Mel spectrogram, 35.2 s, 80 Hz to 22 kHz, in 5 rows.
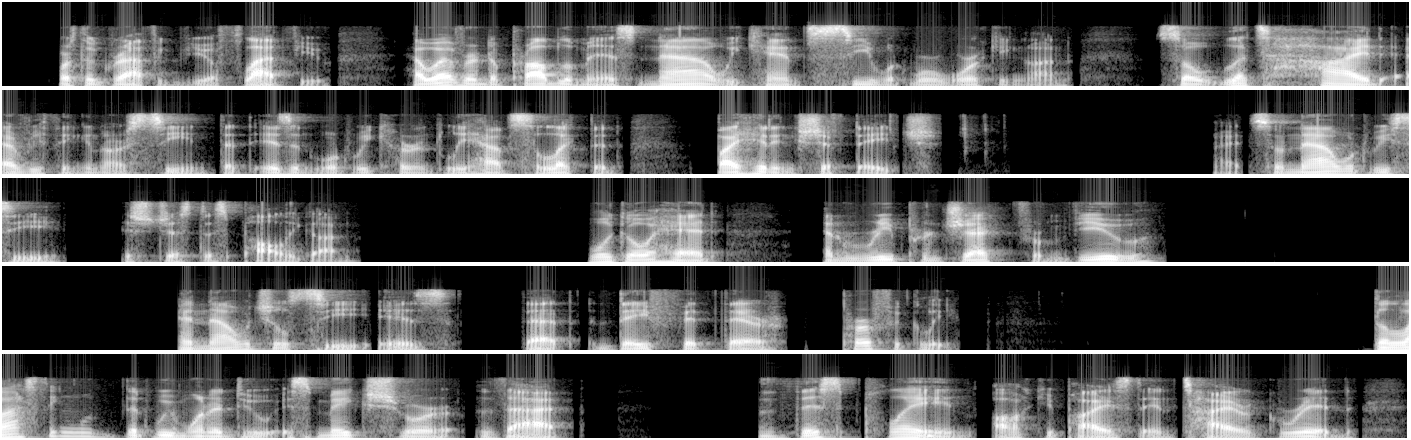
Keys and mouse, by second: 11.8 shift+h, 12.9 middle click, 18.6-20.3 drag, 20.3 middle click.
